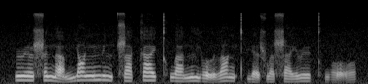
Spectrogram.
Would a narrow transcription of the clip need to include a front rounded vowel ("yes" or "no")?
yes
